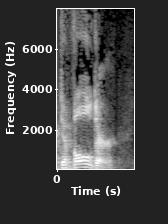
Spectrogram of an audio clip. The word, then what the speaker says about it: Devolder: a.k.a. George Devolver Santos. I think that's how it's pronounced. Devolder, George Devolder Santos, which...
